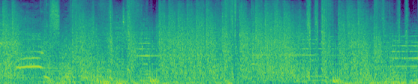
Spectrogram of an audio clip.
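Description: Machine gun fire in the video game Ad Infinitum, a dense, continuous rattle of rapid shots with booming impacts, loud and close throughout, with a voice briefly heard over the din.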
